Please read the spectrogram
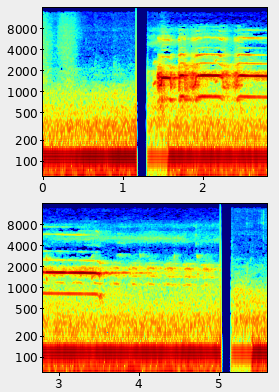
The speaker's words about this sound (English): Just then the rooster crowed.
